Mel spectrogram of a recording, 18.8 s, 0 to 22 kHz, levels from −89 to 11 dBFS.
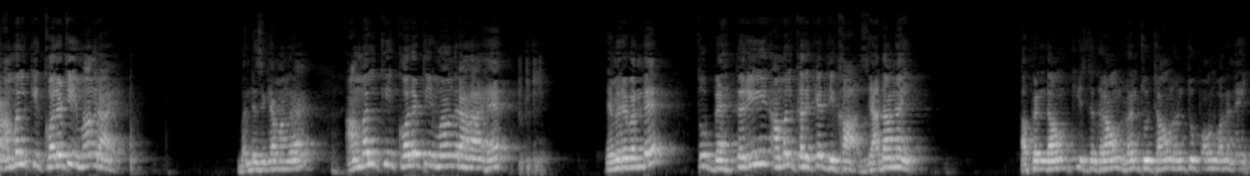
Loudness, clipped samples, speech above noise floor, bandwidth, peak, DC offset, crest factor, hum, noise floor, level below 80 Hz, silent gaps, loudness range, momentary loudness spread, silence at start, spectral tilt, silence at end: -18 LUFS; under 0.1%; 65 dB; 6.6 kHz; -2 dBFS; under 0.1%; 16 dB; none; -82 dBFS; -64 dBFS; none; 5 LU; 12 LU; 0 s; -8 dB/octave; 0 s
